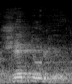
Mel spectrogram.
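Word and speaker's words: Getúlio: En portugués se dice, se pronuncia, se dice getulio o getulio, ¿no? Yetulio.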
